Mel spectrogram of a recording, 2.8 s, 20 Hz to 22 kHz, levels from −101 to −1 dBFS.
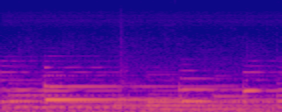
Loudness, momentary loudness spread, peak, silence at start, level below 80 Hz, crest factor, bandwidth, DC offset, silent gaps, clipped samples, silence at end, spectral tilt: -44 LUFS; 7 LU; -30 dBFS; 0 s; -56 dBFS; 14 dB; 15.5 kHz; under 0.1%; none; under 0.1%; 0 s; -8.5 dB/octave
